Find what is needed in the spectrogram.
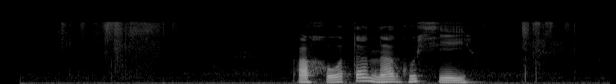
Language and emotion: Russian, neutral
